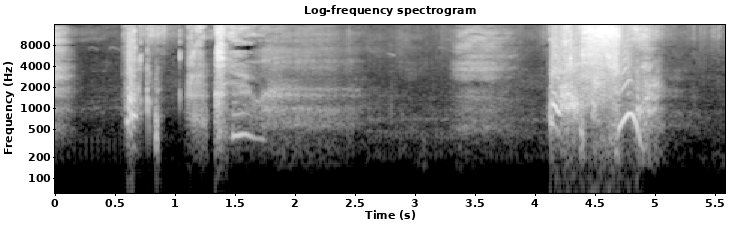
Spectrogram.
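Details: Sneezing fit outdoors in a park on a sunny, breezy day: several explosive sneezes in quick succession with gasping breaths between; the person thinks the sneezes come from a cold and suspects a mild tree pollen allergy.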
